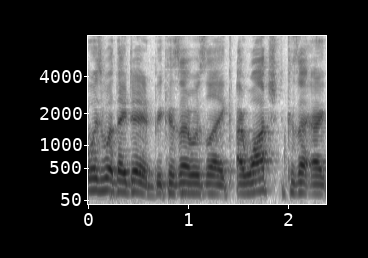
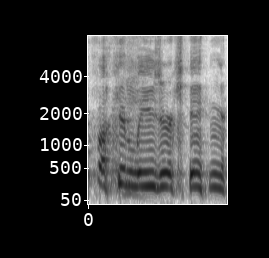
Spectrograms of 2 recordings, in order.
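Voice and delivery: laughing; 4 semitones higher than usual. Real, not acted. Laughing with friends at the character's name, amused laughter. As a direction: chuckle it out, savoring the name.

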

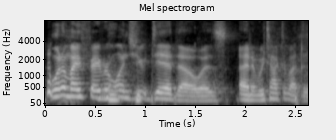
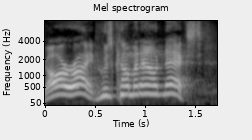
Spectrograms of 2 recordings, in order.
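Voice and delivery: announcer voice; 9 semitones higher, slower than usual. Retold or imitated. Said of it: "and then it's like".

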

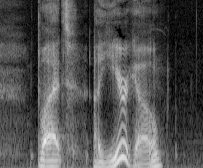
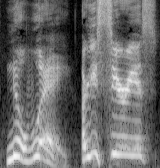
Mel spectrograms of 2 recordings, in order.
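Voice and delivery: high, loud, thrilled disbelief; astonished excitement; 11 semitones higher, 6 dB louder than usual. Retold or imitated. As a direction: stop him short, bursting with amazement. Singer astonished by the prank reveal.

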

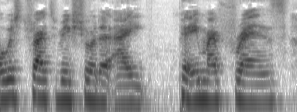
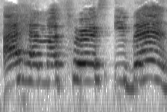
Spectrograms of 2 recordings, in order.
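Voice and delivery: excited; 9 semitones higher, 9 dB louder than usual. Real, not acted. Announces her first event proudly.

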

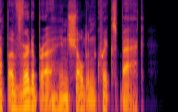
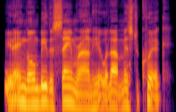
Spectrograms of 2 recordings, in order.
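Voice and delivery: put-on much higher, gentle old waiter voice; a doddering old waiter offering more; sweet old waiter; 6 semitones higher, 5 dB louder than usual. Waiter mourning the departure.

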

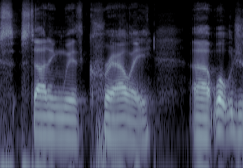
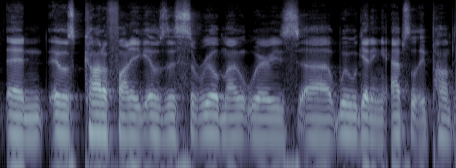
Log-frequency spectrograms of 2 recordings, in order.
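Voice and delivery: ordinary talk, nothing marked

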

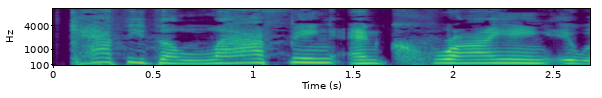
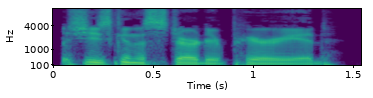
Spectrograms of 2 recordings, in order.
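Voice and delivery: much lower and softer, to yourself; private thought; 12 semitones lower, 6 dB quieter than usual. Retold or imitated. Boyfriend noticing the signs, a quiet inner thought. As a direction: think it quietly under your breath. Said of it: "you're kinda like".

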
